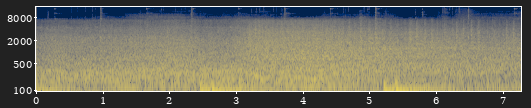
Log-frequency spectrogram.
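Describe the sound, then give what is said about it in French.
A train rumbles steadily at a vast railway station in 1920. The deep, broad roar swells and eases a few times, with no voices. “Novembre 1920, une vaste gare, quelque part au nord de la Crimée.”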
